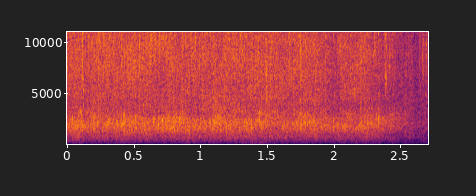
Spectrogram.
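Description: An audience claps steadily for nearly three seconds, a dense, loud patter of many hands that fades slightly at the end, with no voices on top.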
